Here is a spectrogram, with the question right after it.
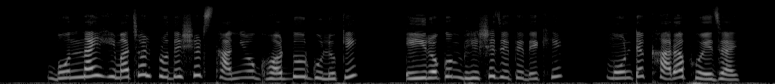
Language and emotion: Bengali, sad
